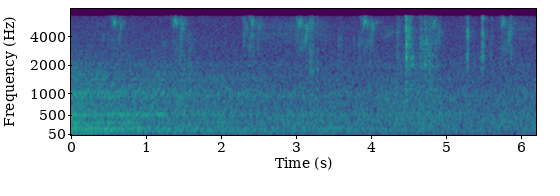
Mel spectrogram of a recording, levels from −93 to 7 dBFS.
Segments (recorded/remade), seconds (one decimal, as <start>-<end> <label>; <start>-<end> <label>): 0.0-6.2 recorded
